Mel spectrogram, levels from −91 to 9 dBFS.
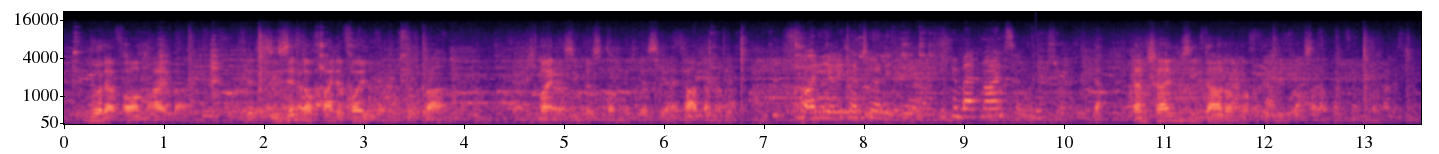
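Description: A wireless link that likely suffered a Bluetooth stall twice: packets were held up, the receiving buffer ran empty, and playback halted until the delayed data arrived. In the sound this comes through as two abrupt dropouts to silence, at 7.38 s lasting about 10 ms and at 9.71 s lasting about 12 ms, before the audio resumes.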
